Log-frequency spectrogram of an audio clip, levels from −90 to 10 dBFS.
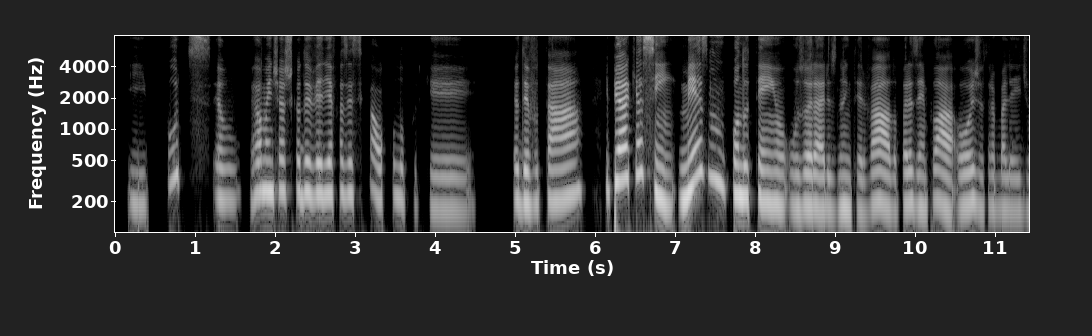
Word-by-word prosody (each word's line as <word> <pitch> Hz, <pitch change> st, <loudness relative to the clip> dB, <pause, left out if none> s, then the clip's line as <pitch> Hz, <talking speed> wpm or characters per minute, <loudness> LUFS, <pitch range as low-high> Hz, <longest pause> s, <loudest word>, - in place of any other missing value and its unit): e 190 Hz, -2 st, -11 dB, 0.3 s
putz, 345 Hz, +5 st, -8 dB
eu 210 Hz, -1 st, -8 dB
realmente 245 Hz, +3 st, +1 dB
acho 250 Hz, -1 st, -4 dB
que -, -, -9 dB
eu 245 Hz, -, 0 dB
deveria 235 Hz, 0 st, +1 dB
fazer 235 Hz, 0 st, -6 dB
esse 230 Hz, -, -10 dB
cálculo, 225 Hz, -3 st, -7 dB
porque 175 Hz, -3 st, -13 dB, 0.5 s
eu 210 Hz, -, -2 dB
devo 195 Hz, -1 st, 0 dB
estar 210 Hz, +4 st, 0 dB, 0.3 s
e 255 Hz, -, -7 dB
pior 320 Hz, +5 st, +9 dB
que 365 Hz, -, -5 dB
assim, 220 Hz, -, +3 dB
mesmo 315 Hz, -, +4 dB
quando 225 Hz, -2 st, +6 dB
tenho 200 Hz, -4 st, -1 dB
os 180 Hz, 0 st, -7 dB
horários 175 Hz, -2 st, 0 dB
no 180 Hz, -, -4 dB
intervalo, 175 Hz, +1 st, -2 dB
por 190 Hz, +2 st, -5 dB
exemplo, 185 Hz, +1 st, -6 dB
"Ah, 180 Hz, -4 st, +1 dB
hoje 185 Hz, +1 st, -3 dB
eu -, -, -16 dB
trabalhei 175 Hz, -2 st, -11 dB
de 165 Hz, 0 st, -19 dB
205 Hz, 175 wpm, -20 LUFS, 180-235 Hz, 0.5 s, pior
